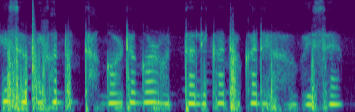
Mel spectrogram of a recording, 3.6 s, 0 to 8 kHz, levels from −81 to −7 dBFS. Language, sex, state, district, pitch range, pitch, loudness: Assamese, female, Assam, Kamrup Metropolitan, 225-255 Hz, 245 Hz, -22 LUFS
